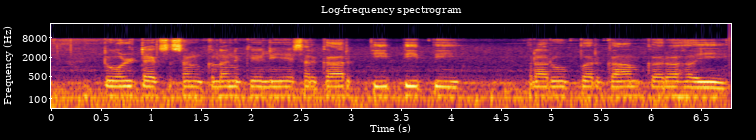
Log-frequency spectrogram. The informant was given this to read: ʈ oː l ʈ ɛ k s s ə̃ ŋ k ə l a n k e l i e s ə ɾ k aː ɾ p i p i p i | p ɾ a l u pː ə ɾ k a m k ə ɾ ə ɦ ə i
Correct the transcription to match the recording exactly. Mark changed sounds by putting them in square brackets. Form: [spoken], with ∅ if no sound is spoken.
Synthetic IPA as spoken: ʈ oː l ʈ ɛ k s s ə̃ ŋ k ə l [ə] n k e l i e s ə ɾ k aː ɾ p i p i p i | p ɾ a [ɾ] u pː ə ɾ k a m k ə ɾ ə ɦ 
